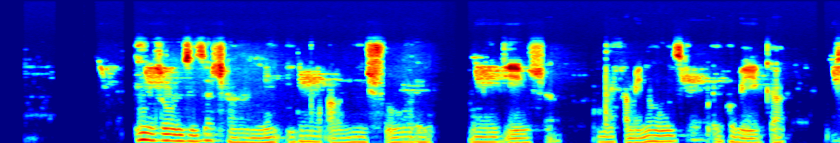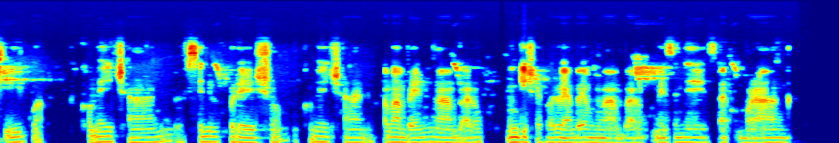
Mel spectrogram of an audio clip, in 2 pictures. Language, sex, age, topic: Rundi, male, 25-35, education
